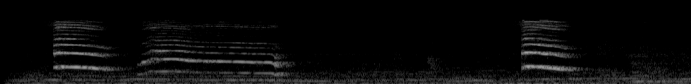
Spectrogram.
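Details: Two pet cats being bathed indoors, waiting while shampoo takes effect; three drawn-out, falling meows of protest, the middle one longest, separated by pauses of room quiet.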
